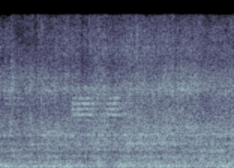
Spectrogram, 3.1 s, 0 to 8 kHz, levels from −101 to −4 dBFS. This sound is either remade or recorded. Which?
recorded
